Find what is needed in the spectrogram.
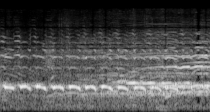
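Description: Women in a crowd ululating: a high, rapidly warbling trill, several voices overlapping and sustained throughout, a joyful greeting as the cardinal passes.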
